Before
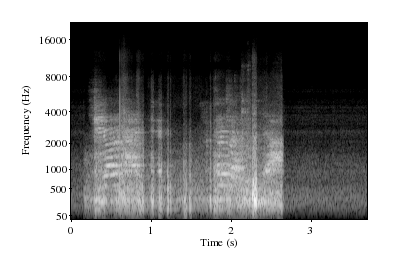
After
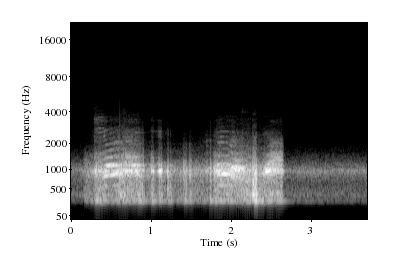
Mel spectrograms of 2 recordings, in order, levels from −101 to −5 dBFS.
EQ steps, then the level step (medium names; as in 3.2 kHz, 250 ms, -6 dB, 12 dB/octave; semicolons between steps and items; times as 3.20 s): rippled Chebyshev high-pass 270 Hz, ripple 9 dB; resonant low-pass 950 Hz, resonance Q 7.8; peaking EQ 580 Hz +11 dB 2.1 oct; -6.5 dB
